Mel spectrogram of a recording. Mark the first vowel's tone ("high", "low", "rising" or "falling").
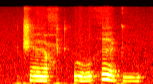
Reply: low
